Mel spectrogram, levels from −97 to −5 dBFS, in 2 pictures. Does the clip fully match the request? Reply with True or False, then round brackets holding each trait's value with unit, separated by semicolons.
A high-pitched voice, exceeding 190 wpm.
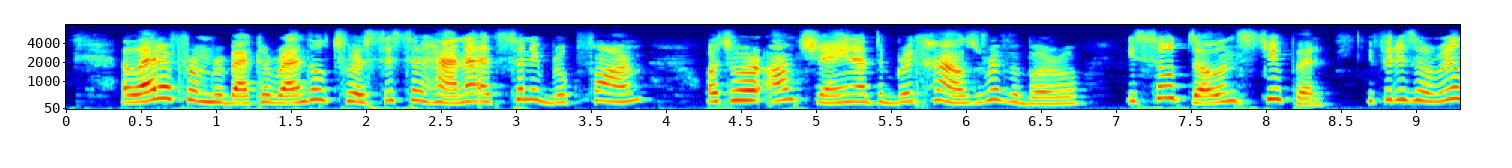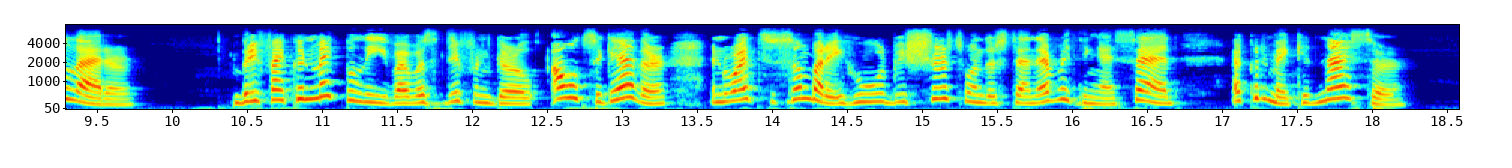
True (280 Hz; 205 wpm)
